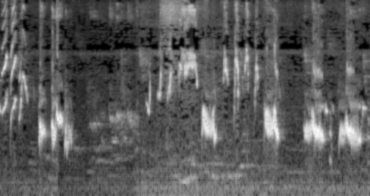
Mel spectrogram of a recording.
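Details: Bornean white-rumped shama singing a lure song that shows off its varied repertoire, meant to make other shamas start singing; loud slurred whistles and sharp high notes in short bursts, with a quieter pause near the middle.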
